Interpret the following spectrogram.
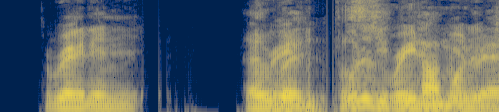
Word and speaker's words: Reden: or like cultural influence like how do you pronounce your first name Raiden what does Raiden want to do with this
